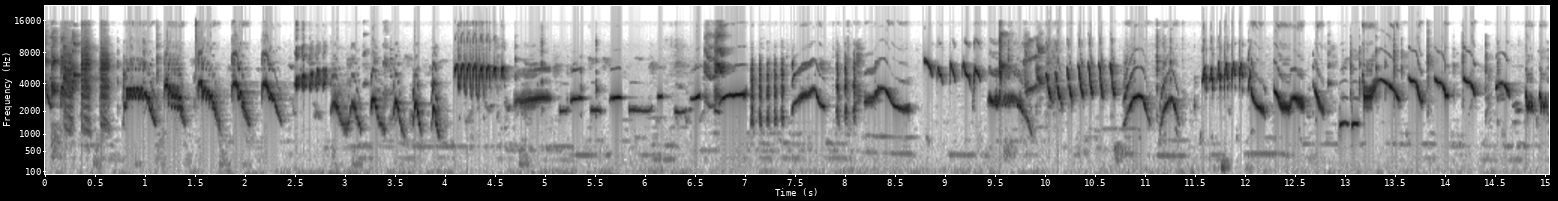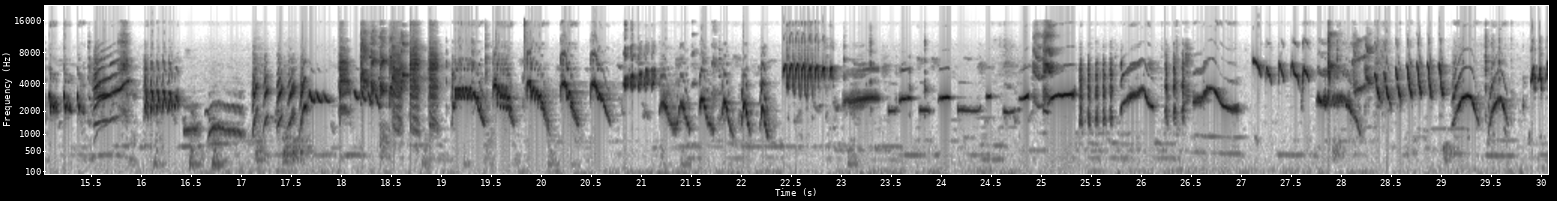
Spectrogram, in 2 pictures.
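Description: Asian pied starling (jalak suren) singing a long, varied song of rapid chattering notes, trills, squawks and whistles, with only brief breaks.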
